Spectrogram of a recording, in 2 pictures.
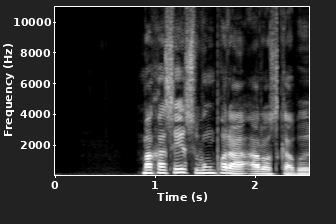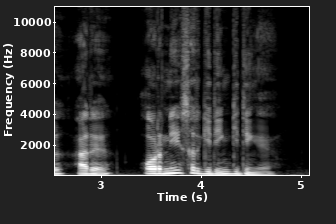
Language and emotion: Bodo, neutral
